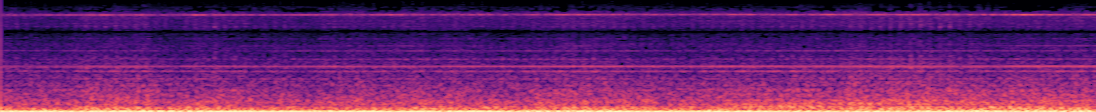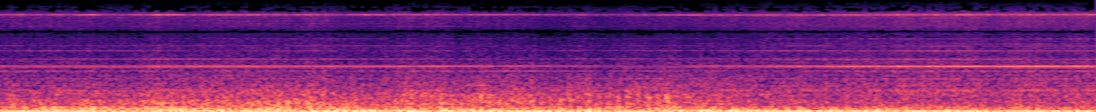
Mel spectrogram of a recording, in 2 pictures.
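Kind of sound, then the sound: vehicle, helicopter in flight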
